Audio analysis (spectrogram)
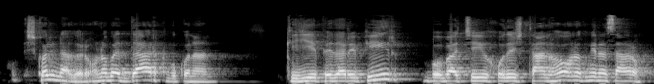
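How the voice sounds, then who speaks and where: A man delivers a religious lecture in a gravelly, fairly high voice. He keeps putting rhetorical questions to his listeners. The room around him is echoey. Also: darkish tone. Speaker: religious teacher.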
